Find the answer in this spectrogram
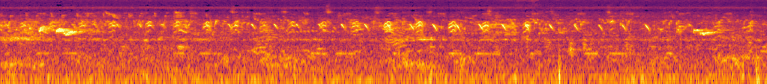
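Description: Faint outdoor ambience of small birds chirping, a quick run of short high chirps several times a second, with a longer warbled note about a second in and another near the end.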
